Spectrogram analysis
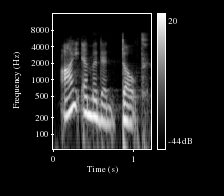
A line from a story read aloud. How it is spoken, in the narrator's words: Stevie snapped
